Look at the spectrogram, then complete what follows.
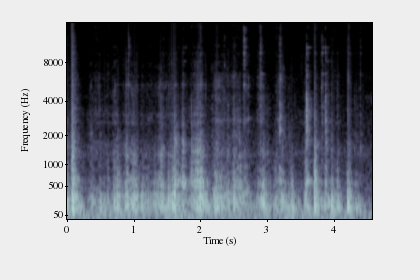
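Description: Screwdriver turning a screw to fasten a metal backup-camera bracket onto an adapter bracket: an irregular run of clicks, scrapes and rattles of metal parts, with a sharp click at the very start.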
